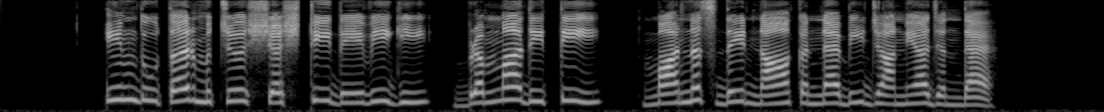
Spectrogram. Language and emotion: Dogri, neutral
